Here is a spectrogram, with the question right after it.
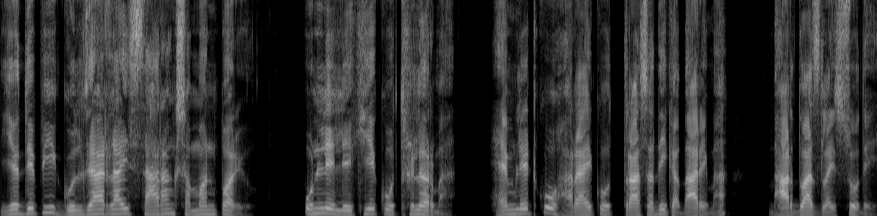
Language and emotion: Nepali, neutral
